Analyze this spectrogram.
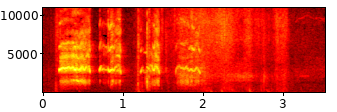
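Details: A rescued red goshawk chick, nearly ready for release, gives a few thin, high squealing calls in quick bursts over two seconds, then soft tapping and handling noises follow.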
